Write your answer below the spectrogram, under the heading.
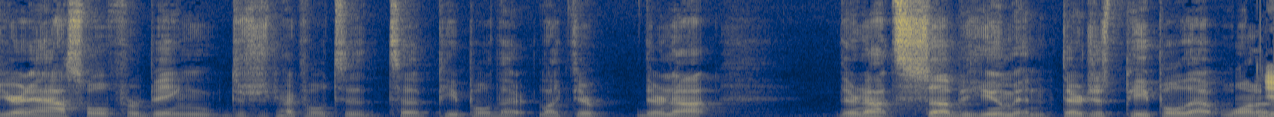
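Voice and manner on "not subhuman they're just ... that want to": normal talking voice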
